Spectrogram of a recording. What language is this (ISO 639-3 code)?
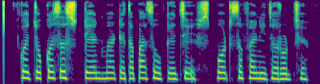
guj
